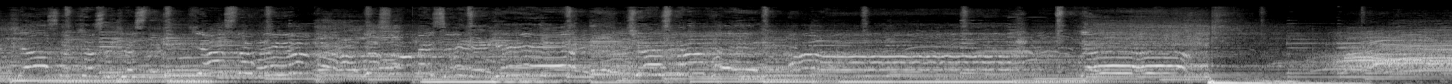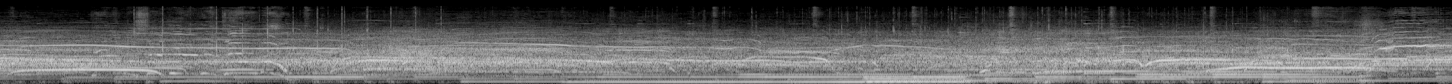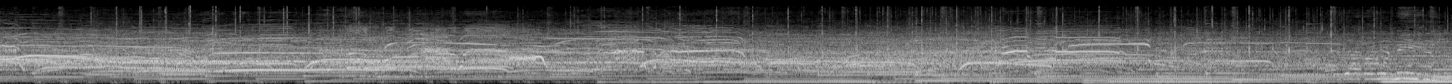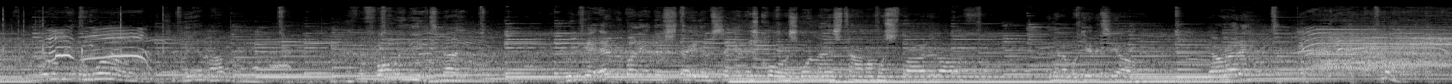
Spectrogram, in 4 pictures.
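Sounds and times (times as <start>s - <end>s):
live band sustained chords: 0.0s - 57.7s
crowd cheering and singing along: 0.0s - 58.0s.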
